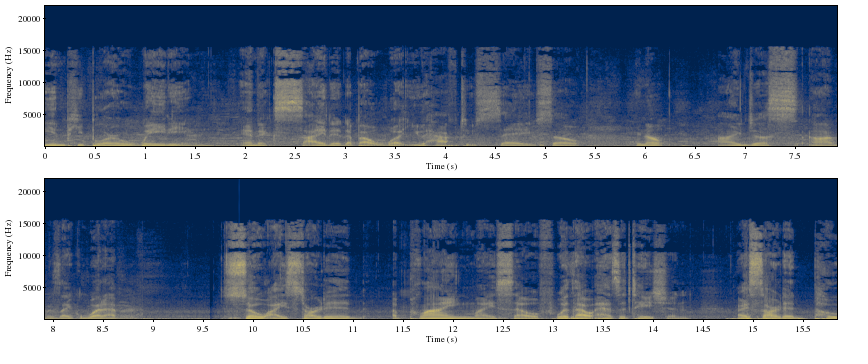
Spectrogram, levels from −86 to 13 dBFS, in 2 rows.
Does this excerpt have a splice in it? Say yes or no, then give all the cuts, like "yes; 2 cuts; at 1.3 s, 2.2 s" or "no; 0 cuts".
no; 0 cuts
